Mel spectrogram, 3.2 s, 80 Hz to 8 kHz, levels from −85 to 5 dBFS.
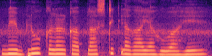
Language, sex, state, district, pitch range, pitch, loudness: Hindi, female, Arunachal Pradesh, Papum Pare, 195-215 Hz, 205 Hz, -14 LUFS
